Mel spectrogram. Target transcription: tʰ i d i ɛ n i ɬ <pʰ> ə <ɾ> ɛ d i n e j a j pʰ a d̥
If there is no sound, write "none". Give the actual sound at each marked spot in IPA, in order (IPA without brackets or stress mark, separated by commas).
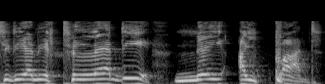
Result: tʰ, l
